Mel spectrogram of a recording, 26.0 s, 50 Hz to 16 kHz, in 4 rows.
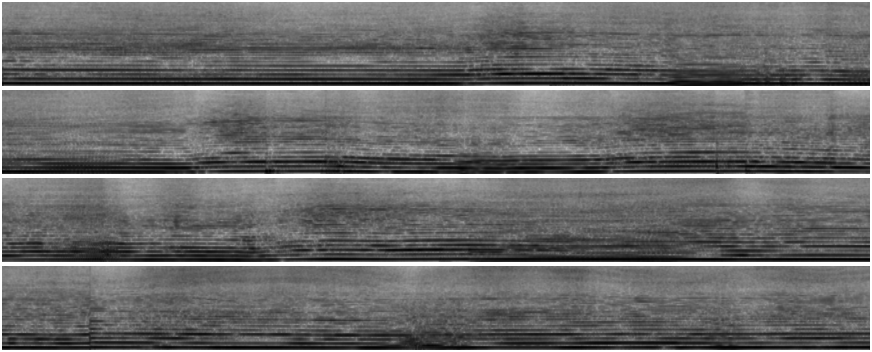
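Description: A Ryobi 100W palm detail sander runs steadily and loudly, its motor giving a continuous buzzing whine with a slight wavering pitch throughout, alone with no talking.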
